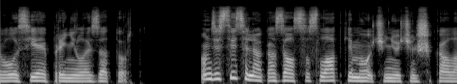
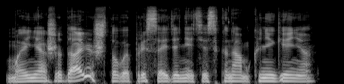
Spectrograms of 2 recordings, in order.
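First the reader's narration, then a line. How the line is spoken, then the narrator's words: Creaky voice. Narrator (Russian): скрипучим голосом заметил советник Аморалис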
